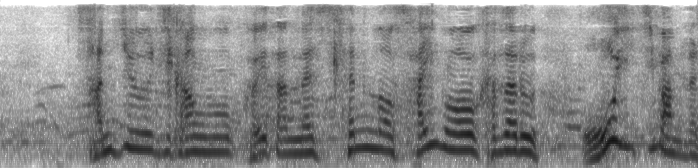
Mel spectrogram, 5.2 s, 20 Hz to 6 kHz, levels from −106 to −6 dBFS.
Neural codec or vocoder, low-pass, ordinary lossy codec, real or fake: codec, 44.1 kHz, 7.8 kbps, DAC; 5.4 kHz; AAC, 24 kbps; fake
